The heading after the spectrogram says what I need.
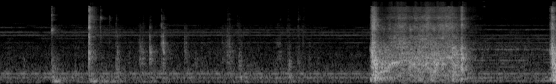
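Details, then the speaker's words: Mk1 VW Golf, ignition on, weak-looking spark: scattered clicks then about a second of rough cranking that stops without catching; engine turns over and sounds like it's trying to start but won't fire. Cause unconfirmed. "It sounds like that's trying to start then to be fair. See if it start. It sound like that was trying to start then."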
